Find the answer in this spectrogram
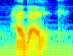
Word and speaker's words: headache: I've got a headache headache the pronunciation mistake I hear with this is head h it's not that it's headache imagine it's like a k headache now not only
